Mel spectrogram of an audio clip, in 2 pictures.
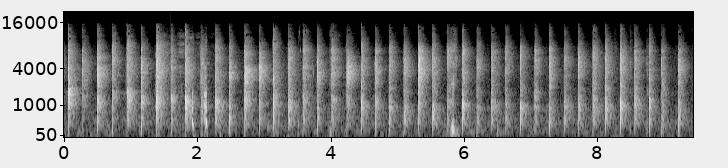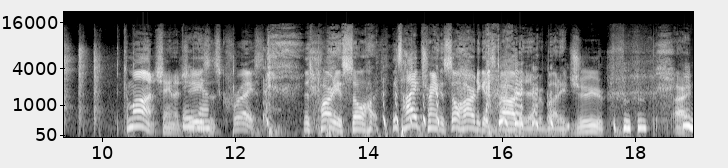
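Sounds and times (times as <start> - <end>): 
hands clapping: 0.0 - 10.4, 11.3 - 12.2, 13.3 - 16.8
laughter: 1.7 - 2.3, 11.2 - 11.6, 12.2 - 18.3
speech: 10.4 - 18.8.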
